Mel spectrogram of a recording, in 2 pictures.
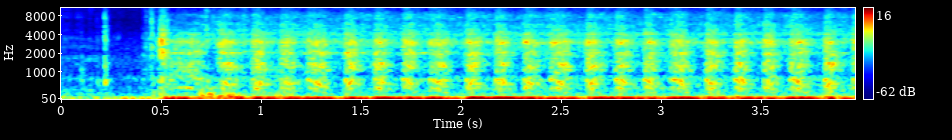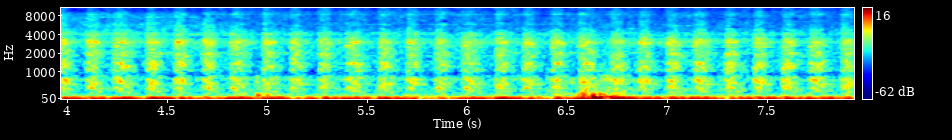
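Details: Honda towed in with no start and no spark: starter churns the engine over at an even pace for several seconds but it never catches; cranks, no start.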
